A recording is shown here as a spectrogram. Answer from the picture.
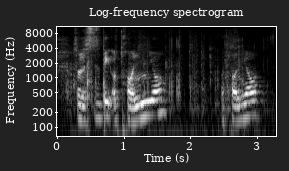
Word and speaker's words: Otoño: Otoño is how you say it in Spanish.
